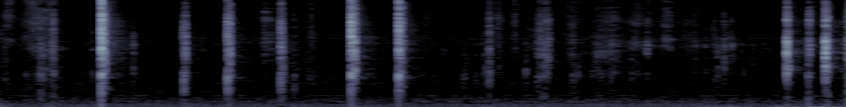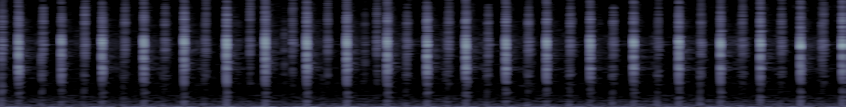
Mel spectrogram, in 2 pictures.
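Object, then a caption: Plastic video cassette cases. Plastic video tapes are tapped, first with scattered, uneven taps for about four seconds and then with a quick, steady run of taps to the end. Each tap is a short, dry, bright click that dies away almost at once over a faint background hiss.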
